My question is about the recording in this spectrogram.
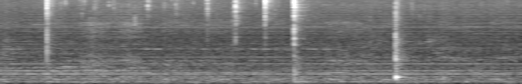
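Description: A metal spoon scooping seasoning from a jar, with a handful of short clicks as it knocks against the jar and the table. The loudest click comes about four seconds in. A faint steady hum runs underneath.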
